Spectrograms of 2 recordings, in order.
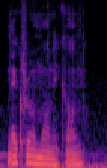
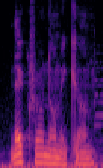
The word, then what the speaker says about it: Necronomicon: man or something icon necronomicon necromonicon necronomicon oh yeah seems that i mispronounced it anyways this is so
